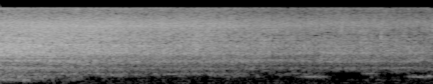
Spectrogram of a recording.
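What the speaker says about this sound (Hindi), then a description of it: "अब मैं इसमें तड़का नाज़रीन शामिल करने लगी हूँ" Loud, bright sizzling hiss as hot spiced oil tempering is poured into kadhi curry, slowly easing off over a few seconds with no voices.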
